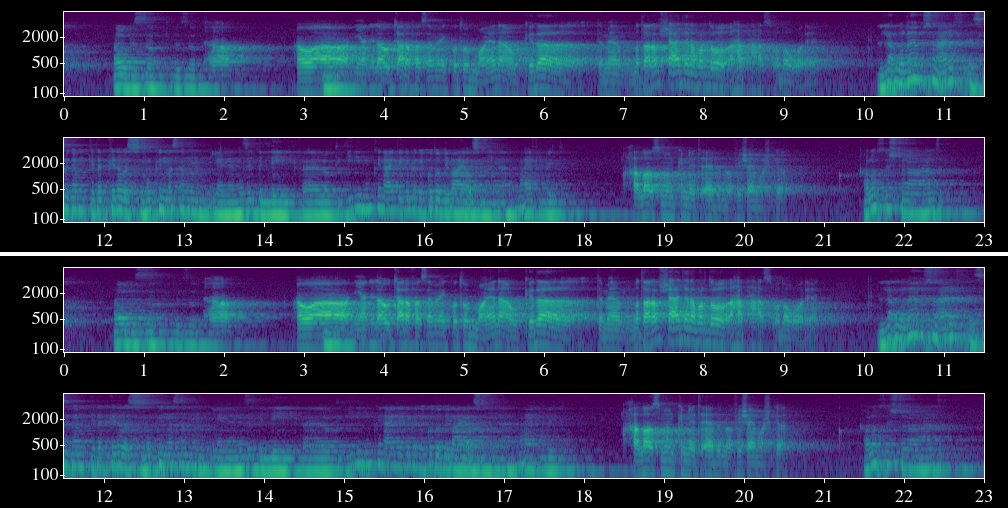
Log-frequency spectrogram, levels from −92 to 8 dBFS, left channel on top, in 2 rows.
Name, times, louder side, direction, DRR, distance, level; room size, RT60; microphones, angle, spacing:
voice 1, 0.6-1.7 3.2-3.4 10.2-17.7 21.4-22.5, left 2 dB, 60° left, 3 dB, 0.6 m, -38 dB
voice 2, 1.8-2.2 2.9-9.4 18.5-20.5, right 3 dB, 20° right, 9 dB, 0.4 m, -31 dB
14.0 x 12.0 x 3.2 m, 2.1 s
head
